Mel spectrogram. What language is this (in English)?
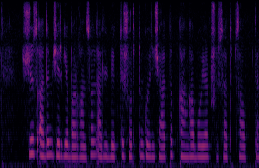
Kazakh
